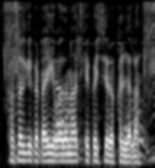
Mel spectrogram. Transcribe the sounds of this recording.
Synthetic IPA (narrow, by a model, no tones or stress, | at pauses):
kʰəsəɾkekəʈaikebad̪ənad͡ʒkekəɪseɾəkʰəld͡ʒaːla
